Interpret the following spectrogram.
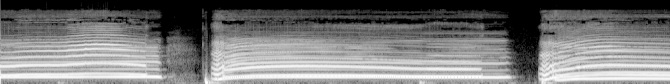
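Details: Pet house cat giving loud, siren-like howls: three prolonged, even, tonal wails, the middle one lasting nearly three seconds, with short gaps between them and no other sounds.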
